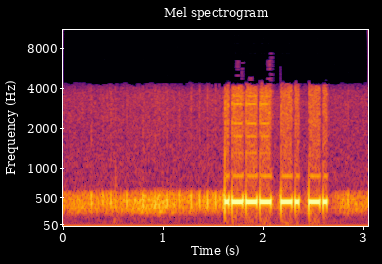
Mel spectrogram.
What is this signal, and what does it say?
Morse code, heard as a keyed tone, about 34 wpm, 440 Hz. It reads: JNN
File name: CQWWCW2021 / OL3Z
